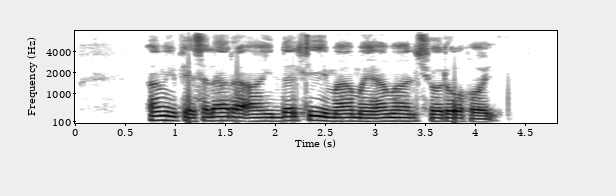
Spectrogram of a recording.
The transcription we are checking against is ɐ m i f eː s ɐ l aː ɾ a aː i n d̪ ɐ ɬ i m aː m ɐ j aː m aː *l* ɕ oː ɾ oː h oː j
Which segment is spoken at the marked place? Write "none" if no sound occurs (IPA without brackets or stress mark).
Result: l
